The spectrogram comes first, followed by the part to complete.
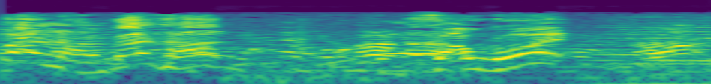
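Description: Several villagers talking loudly over one another in Chinese, their voices raised.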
